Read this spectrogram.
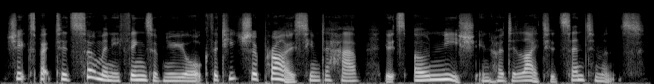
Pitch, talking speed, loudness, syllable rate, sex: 185 Hz, 195 wpm, -18 LUFS, 5.3 syllables/s, female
